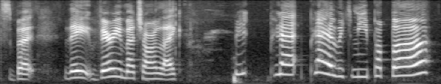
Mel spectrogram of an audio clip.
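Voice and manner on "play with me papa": very high, slow, put-on little-kid French accent. Describing the little kids in a game, imitating their line in french kids' accents. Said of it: "I can't do justice to their little accents".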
